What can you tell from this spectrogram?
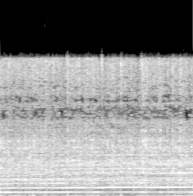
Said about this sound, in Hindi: तो इस ब्लेंडर में मैं क्या करूँगी, ये चावल डाल दूंगी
